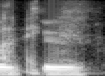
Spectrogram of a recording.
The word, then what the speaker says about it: Mot: trust him because earlier he was pronouncing Mot as Moat, and I was like, I don't think that's right, and now I'm confused. So I just wanted to verify. Motu. Well, in Ugaritic, it's Motu. Pesky.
